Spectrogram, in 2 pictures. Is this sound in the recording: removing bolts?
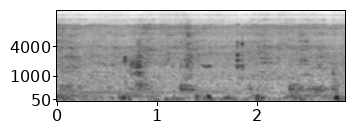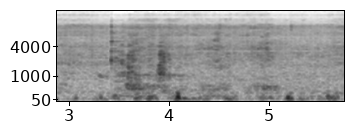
no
